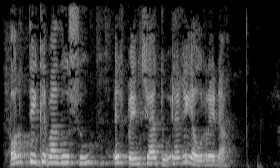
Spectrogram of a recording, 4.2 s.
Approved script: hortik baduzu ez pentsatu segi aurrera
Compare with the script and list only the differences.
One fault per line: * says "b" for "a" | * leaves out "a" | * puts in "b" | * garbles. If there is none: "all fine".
all fine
